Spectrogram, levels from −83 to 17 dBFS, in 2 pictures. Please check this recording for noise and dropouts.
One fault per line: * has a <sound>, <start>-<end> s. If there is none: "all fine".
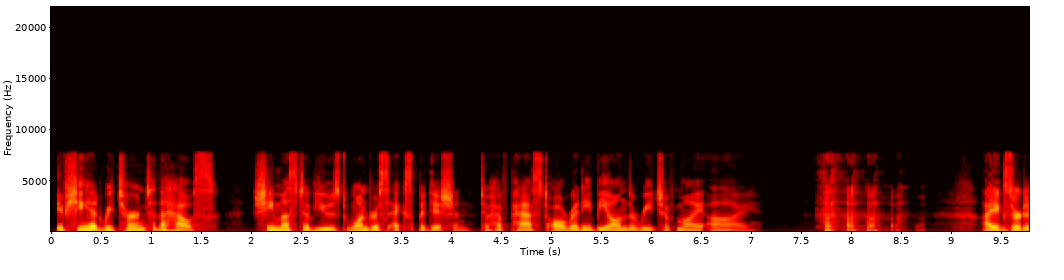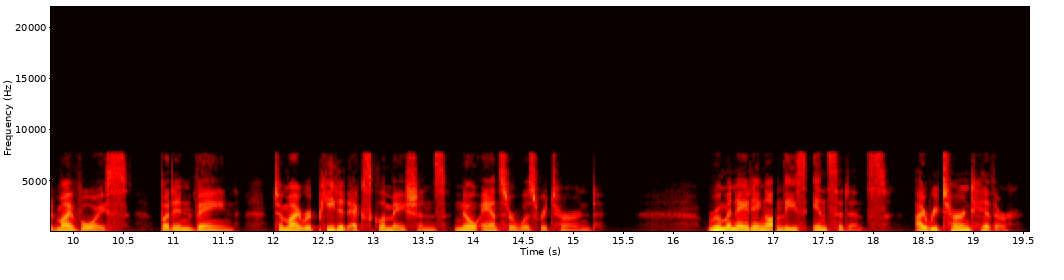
* has a laugh, 7.6-8.8 s
* has a dropout, 17.0-17.0 s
